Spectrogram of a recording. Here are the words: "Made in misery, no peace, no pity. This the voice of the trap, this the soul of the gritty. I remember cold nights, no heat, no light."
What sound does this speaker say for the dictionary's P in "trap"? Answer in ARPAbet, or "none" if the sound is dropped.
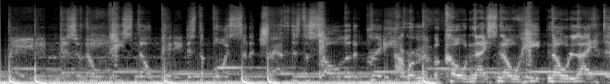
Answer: F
